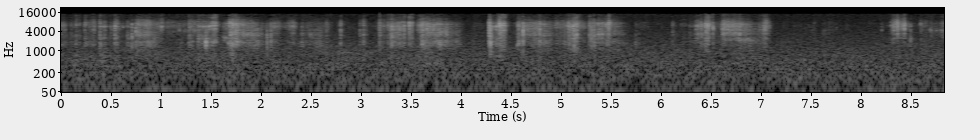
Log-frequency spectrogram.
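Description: Scissors cutting thin painted deli paper backed with double-sided tape: a quiet series of short snips with pauses between, a gap near the end, then one more cut.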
